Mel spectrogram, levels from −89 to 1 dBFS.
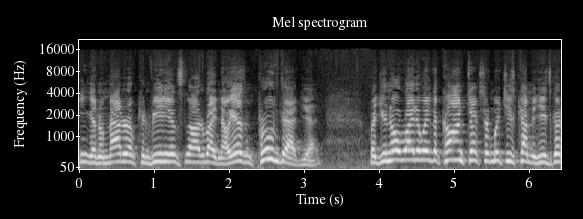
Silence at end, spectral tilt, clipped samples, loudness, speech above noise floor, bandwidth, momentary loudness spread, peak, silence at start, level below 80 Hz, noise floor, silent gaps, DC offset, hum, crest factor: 0 s; -5.5 dB/octave; under 0.1%; -13 LUFS; 26 dB; 15.5 kHz; 6 LU; -2 dBFS; 0 s; -46 dBFS; -39 dBFS; none; under 0.1%; none; 10 dB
